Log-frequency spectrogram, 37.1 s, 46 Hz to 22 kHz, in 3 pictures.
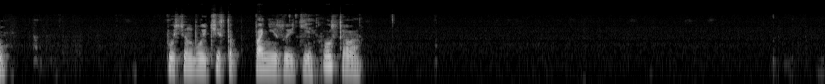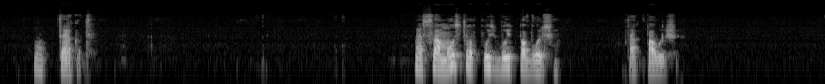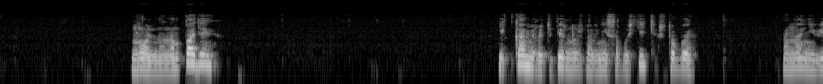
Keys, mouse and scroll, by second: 1.0 middle click, 1.9 scroll down 4, 4.2 click, 4.8 middle click, 6.3 click, 12.1-12.6 scroll up 4, 12.6 middle click, 13.3 scroll down 3, 16.0 click, 17.3 click, 25.3 scroll down 3, 26.7 KP_0, 29.0 middle click, 30.2-30.9 scroll down 5, 30.7 middle click, 32.2 click, 32.6 scroll down 2, 33.1 middle click, 33.9 middle click, 34.7 scroll down 2, 35.4 click.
